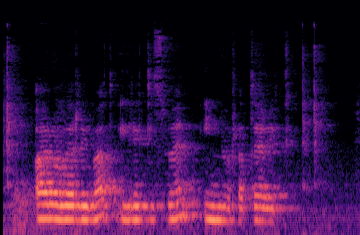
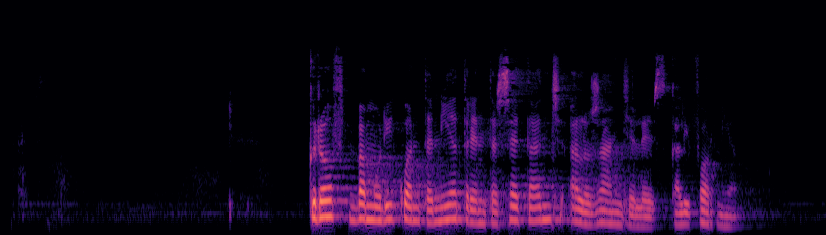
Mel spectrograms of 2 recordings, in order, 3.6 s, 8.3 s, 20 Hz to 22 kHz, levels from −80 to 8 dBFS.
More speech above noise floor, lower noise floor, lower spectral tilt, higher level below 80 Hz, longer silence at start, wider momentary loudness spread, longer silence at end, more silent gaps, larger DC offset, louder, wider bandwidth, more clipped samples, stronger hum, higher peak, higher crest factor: second, 26 dB vs 47 dB; second, -43 dBFS vs -73 dBFS; first, -7.5 dB/octave vs -5.5 dB/octave; first, -50 dBFS vs -84 dBFS; second, 0.05 s vs 3.1 s; about the same, 10 LU vs 12 LU; second, 0.45 s vs 0.9 s; neither; neither; first, -18 LUFS vs -26 LUFS; first, 13 kHz vs 9.8 kHz; neither; neither; first, -2 dBFS vs -6 dBFS; second, 16 dB vs 22 dB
